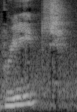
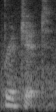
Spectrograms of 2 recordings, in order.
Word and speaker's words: Brigit: My youngest daughter, her first name is Brigit, but it could also be pronounced or spelled or pronounced Brid, which is a little bit more traditional, of course, but we do spell it Brigit and we pronounce it Brigit.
